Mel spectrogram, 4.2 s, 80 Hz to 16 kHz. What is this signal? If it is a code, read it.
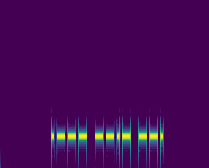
Morse code, heard as a keyed tone, about 21 wpm, 700 Hz. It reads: JQG
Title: USA Call Sign Postfixes - 3 Letters 22wpm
